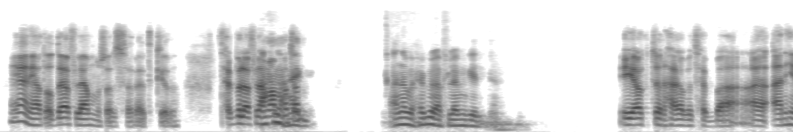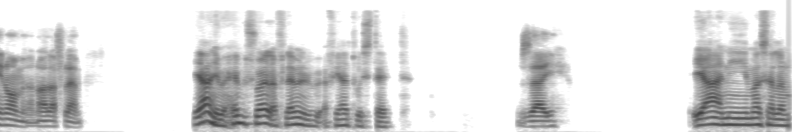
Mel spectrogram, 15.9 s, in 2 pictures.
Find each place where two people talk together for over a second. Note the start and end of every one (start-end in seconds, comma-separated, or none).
none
